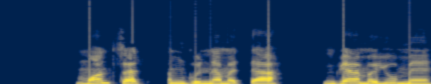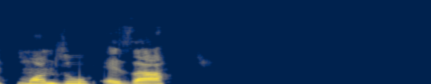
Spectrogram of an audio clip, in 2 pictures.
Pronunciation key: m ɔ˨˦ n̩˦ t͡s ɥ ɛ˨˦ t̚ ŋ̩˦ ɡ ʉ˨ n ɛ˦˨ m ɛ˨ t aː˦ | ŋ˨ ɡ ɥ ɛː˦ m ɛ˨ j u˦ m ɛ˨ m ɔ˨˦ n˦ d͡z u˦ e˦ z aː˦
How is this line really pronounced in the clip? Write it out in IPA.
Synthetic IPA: m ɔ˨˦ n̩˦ t͡s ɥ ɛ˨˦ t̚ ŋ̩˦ ɡ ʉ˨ n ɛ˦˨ m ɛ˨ t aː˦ | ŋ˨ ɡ ɥ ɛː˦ m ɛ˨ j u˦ m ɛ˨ m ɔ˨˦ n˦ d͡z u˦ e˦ z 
